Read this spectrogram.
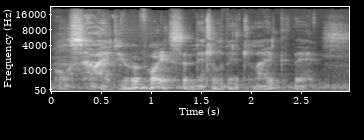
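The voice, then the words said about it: Creepy, raspy Crypt Keeper-like voice. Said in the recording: “doing the voice ... it sounds like the Crypt Keeper trying to”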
